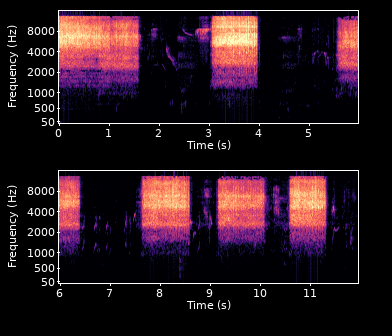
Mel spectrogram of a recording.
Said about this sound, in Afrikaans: Hulle is baie sosiale voëls, hulle kom gewoonlik voor in klein swermpies, gewoonlik sulke klein familietjies, en hulle is ook verskriklike vokale voëls, en hulle het 'n hele verskeie reeks van roepe wat hulle met mekaar kommunikeer.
